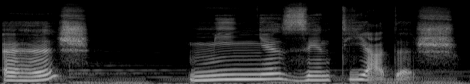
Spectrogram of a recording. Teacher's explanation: connection between minhas and enteadas with the sound Z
